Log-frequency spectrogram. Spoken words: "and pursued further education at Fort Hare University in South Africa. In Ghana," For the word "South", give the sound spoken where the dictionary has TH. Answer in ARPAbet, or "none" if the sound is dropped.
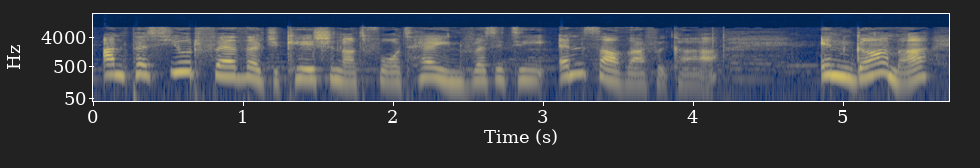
TH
